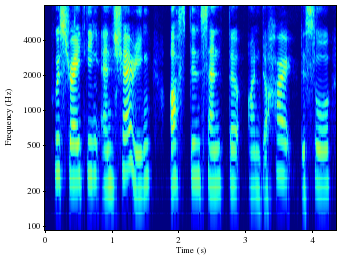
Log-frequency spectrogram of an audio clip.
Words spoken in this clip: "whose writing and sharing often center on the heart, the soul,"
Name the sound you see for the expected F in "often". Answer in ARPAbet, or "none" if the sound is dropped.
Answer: F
